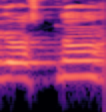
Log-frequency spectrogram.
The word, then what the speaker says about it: the: मैं यहां पर समझा देता हूं आपको कि दोस्तों ये जो द है इसे कहीं द पढ़ा जाता है और इसी को दोस्तों दी भी पढ़ा जाता है अरे सर कब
